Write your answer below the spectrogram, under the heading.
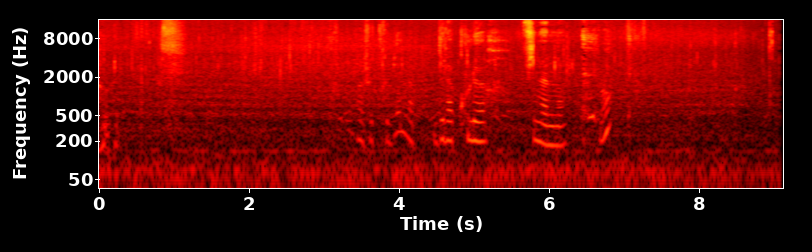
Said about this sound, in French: bon, temps gris sur le paradis, là il pleut, comme tu, peux l'entendre peut-être même. Et on entend les gouttes de pluie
